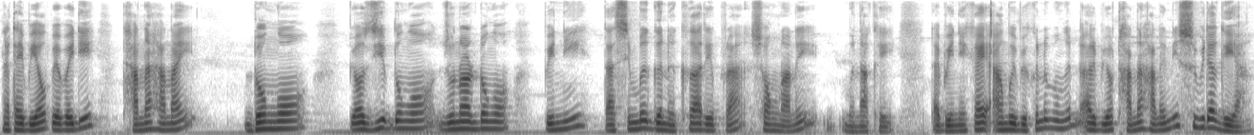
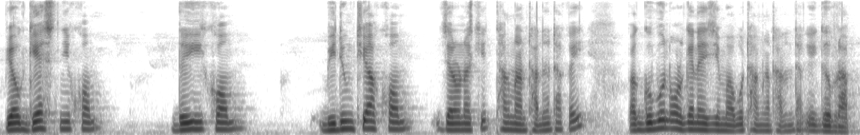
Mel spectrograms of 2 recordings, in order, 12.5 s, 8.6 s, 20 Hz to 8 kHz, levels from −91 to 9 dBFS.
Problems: constant background noise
